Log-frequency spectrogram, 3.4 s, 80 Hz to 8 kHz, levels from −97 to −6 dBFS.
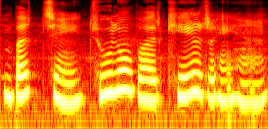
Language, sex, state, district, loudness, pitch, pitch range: Hindi, female, Punjab, Fazilka, -15 LUFS, 255 Hz, 230-275 Hz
